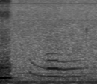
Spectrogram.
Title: Pepper Mini Dachshund makes weird noises when she sleeps!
